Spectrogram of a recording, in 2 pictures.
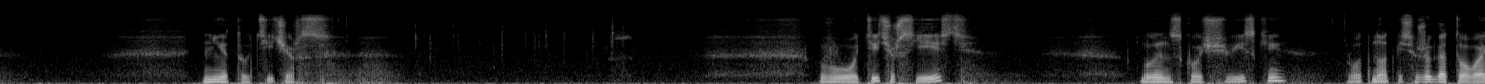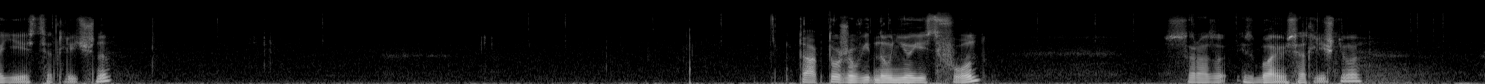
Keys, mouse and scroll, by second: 2.0 alt+Tab, 2.8 Tab, 4.0-6.6 typing, 9.3 alt+Tab, 11.7 alt+Tab, 17.5 alt+Tab, 28.4 ctrl+u.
